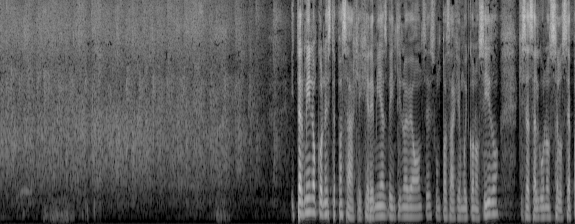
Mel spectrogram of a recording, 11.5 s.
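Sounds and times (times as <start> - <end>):
audience applause: 0.0 - 5.6
speech: 5.8 - 11.5.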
